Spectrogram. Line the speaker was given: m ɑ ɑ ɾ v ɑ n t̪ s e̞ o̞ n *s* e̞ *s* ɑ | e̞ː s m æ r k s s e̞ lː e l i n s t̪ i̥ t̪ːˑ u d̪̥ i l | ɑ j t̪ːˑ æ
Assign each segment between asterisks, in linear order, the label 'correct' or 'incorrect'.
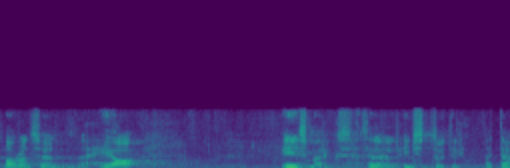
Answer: incorrect, incorrect

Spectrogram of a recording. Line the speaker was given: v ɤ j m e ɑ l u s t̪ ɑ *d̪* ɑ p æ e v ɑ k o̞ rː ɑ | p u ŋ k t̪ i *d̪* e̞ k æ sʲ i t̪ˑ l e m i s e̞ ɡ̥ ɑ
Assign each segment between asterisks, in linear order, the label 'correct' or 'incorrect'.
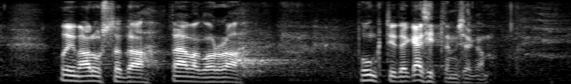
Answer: correct, correct

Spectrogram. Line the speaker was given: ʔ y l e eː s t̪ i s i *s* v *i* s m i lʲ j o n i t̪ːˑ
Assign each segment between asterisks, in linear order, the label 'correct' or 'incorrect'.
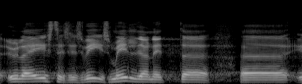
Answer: correct, incorrect

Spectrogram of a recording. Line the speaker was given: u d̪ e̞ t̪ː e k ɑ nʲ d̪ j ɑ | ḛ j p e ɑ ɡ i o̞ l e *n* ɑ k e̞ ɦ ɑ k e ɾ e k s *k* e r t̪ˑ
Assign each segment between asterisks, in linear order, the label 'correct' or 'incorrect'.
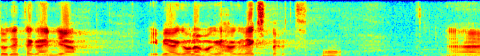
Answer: incorrect, incorrect

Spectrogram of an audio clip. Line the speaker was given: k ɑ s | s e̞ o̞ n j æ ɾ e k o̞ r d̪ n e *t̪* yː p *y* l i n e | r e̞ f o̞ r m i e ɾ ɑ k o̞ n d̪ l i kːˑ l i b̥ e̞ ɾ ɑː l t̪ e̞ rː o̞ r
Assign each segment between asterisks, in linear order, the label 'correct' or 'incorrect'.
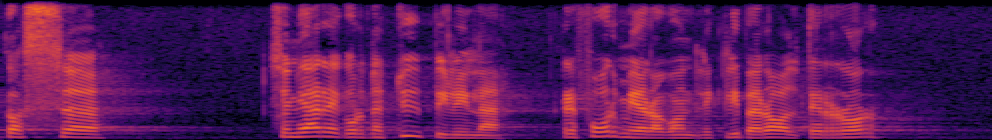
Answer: correct, incorrect

